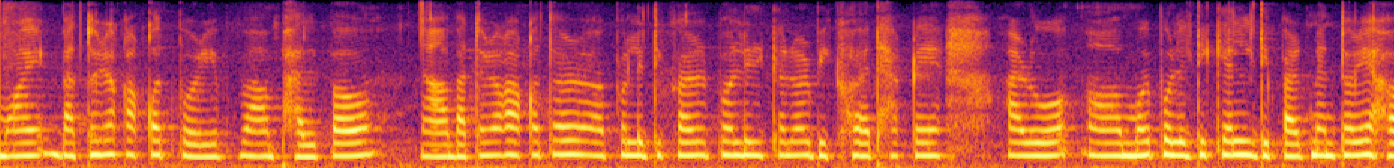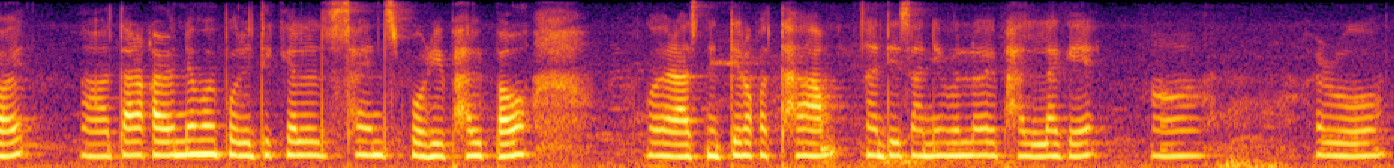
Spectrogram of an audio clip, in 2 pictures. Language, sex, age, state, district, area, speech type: Assamese, female, 18-30, Assam, Barpeta, rural, spontaneous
